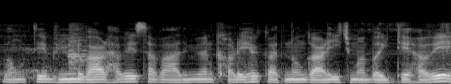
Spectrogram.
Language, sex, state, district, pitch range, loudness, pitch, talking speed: Chhattisgarhi, male, Chhattisgarh, Sarguja, 110-120 Hz, -18 LUFS, 115 Hz, 210 wpm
